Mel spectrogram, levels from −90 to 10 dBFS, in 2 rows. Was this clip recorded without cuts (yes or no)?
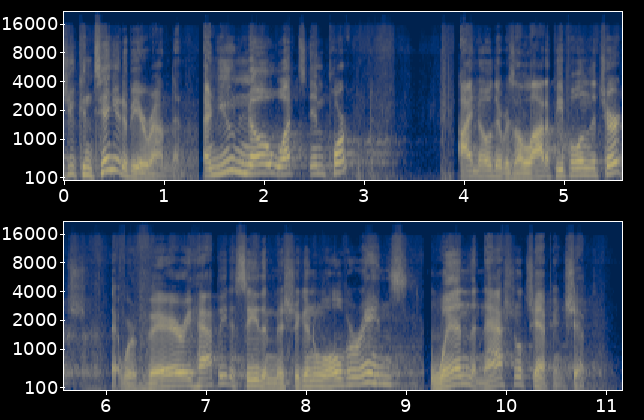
no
